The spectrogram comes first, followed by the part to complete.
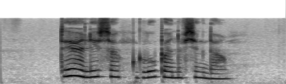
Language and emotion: Russian, sad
